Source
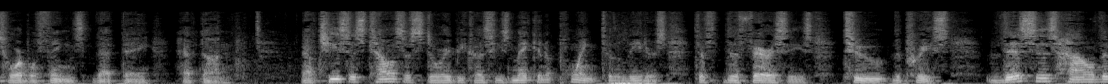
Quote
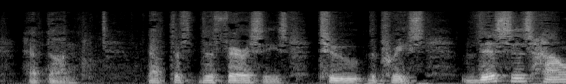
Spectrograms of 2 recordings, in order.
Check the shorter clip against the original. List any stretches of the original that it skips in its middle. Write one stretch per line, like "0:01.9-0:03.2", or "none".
0:03.2-0:06.9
